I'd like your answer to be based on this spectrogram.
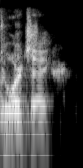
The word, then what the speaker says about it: Duarte: But and for the Pacers, Josh Duarte, if I'm even pronouncing that correctly, he's also Duarte. – Yeah, there you go.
